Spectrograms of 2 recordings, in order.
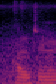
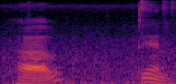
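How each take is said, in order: First: The syllables are joined smoothly without a break. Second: The syllables are said separately with a break.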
